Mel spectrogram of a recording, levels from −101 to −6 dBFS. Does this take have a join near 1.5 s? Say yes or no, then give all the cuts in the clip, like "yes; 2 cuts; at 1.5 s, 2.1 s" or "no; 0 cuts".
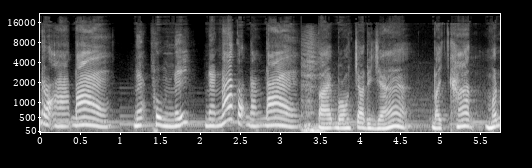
no; 1 cut; at 3.3 s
